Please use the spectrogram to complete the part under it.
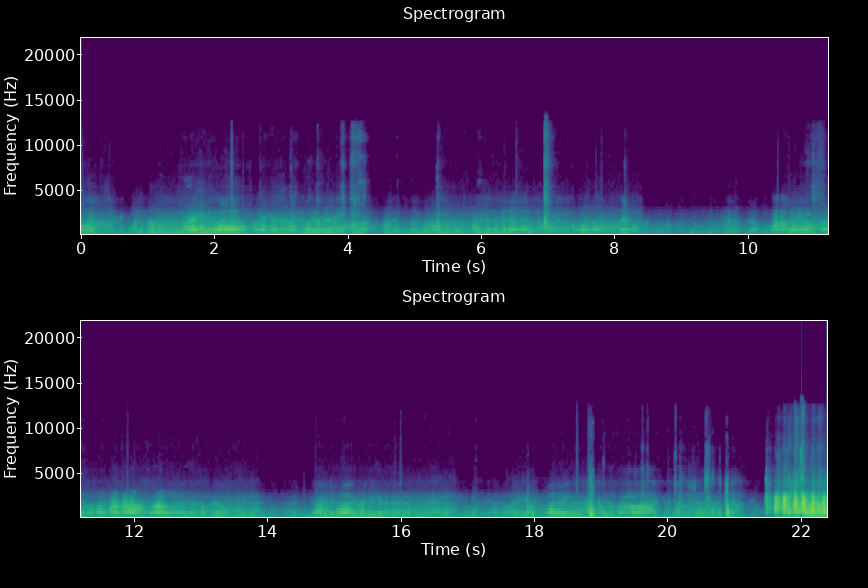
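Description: A man talks calmly nearby, in a room that echoes.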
